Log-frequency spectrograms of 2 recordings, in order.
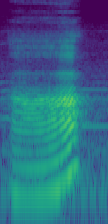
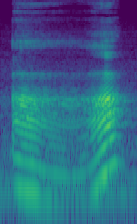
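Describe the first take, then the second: First: The pitch starts low and rises. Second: The pitch dips low, then rises. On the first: "the second tone is a rising tone" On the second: "the third tone is a dipping tone"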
